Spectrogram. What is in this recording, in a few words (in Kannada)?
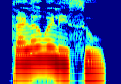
"ದಳವುಳಿಸು", Kannada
